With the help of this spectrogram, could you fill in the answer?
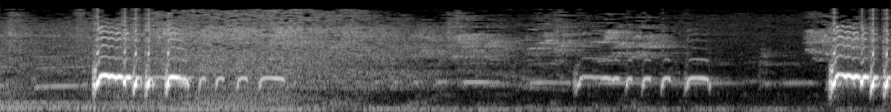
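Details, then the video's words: Local zebra dove singing tirelessly in a crystal-clear voice: a loud burst of bright notes runs into a pulsed cooing trill, with a quieter trill between and a fresh loud burst at the end, over a low hum. "Perkutut Lokal GACOR SUARA KRISTAL MANGGUNG TANPA JEDA"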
